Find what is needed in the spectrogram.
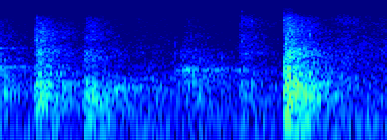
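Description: Objects handled on a tiled lab bench: a few light knocks and taps, the loudest near the end.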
